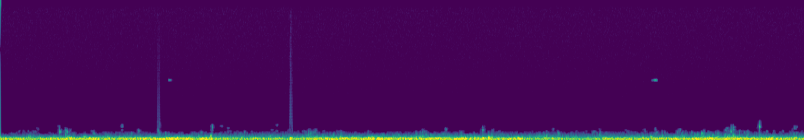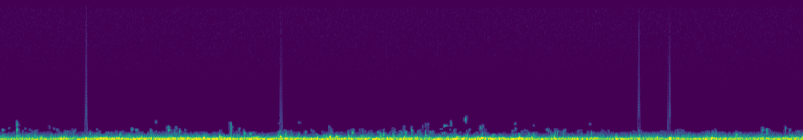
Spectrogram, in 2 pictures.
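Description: Muffled underwater ambience: a steady low rush of water with faint scattered crackles.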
